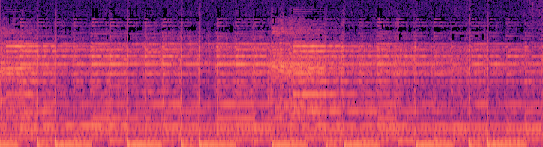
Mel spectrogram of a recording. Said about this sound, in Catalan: són un trio i són de Westchester, Pennsylvania, i no trobo gaire més informació. Toc una espècie de rock així psicodèlic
